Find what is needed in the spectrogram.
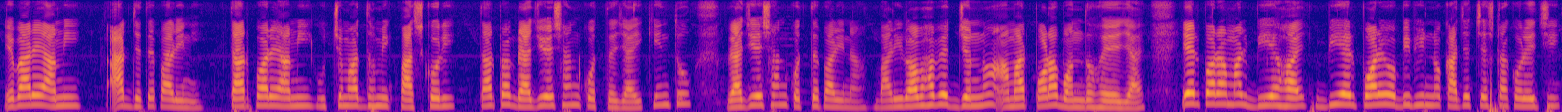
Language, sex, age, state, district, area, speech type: Bengali, female, 45-60, West Bengal, South 24 Parganas, rural, spontaneous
